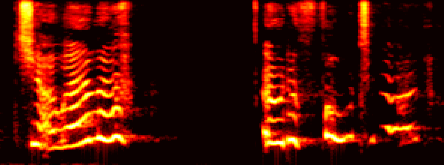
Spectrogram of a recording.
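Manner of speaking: high, laughing delight; joyful laughing surprise. Acted. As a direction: laugh it out in happy disbelief.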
